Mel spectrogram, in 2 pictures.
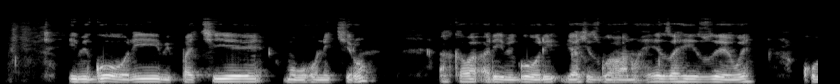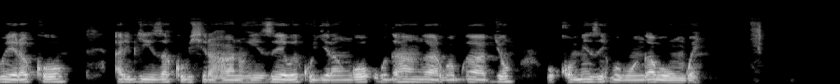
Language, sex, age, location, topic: Kinyarwanda, female, 25-35, Kigali, agriculture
